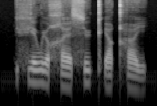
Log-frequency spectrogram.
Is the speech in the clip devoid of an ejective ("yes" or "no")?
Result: no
